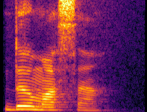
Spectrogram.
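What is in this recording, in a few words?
"дӧмаса", Komi, female; kpv audio dict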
